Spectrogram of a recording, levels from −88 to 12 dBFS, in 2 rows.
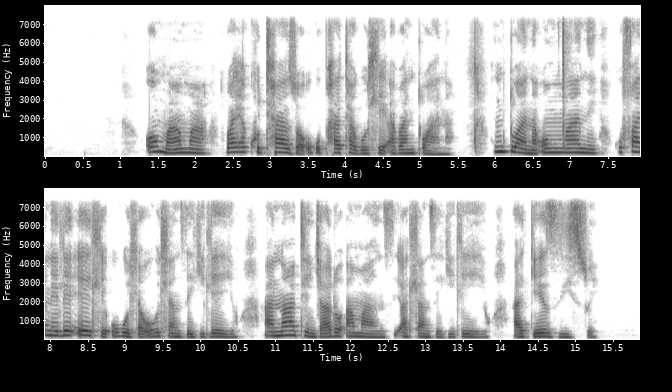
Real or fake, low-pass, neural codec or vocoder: real; 7.2 kHz; none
